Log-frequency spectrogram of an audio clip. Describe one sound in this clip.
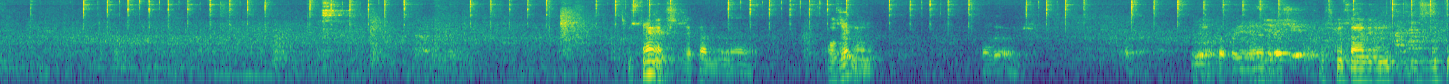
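Scissors snip rapidly through hair.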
